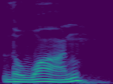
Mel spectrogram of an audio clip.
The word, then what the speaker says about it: yuan: dollar, to move into their own currency, or replace it with the yuan.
